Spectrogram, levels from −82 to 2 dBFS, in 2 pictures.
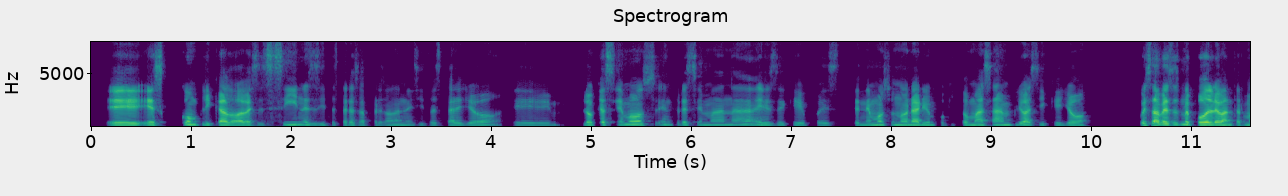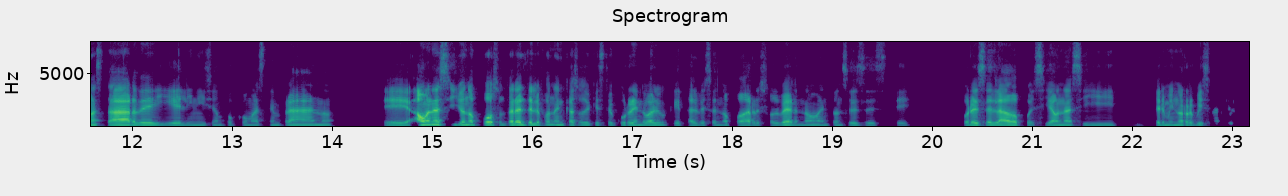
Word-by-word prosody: eh, 110 -1 +6
es 120 -1 +3 0.2
complicado. 110 -6 +3
A - - +6
veces 105 +3 -2
sí 120 0 -5
necesita 110 -2 -9
estar 110 +1 -10
esa 105 -2 -12
persona, 100 +3 -12
necesito 100 +1 -16
estar 105 0 -8
yo, 110 +6 -8
eh, 100 -1 -13 0.3
lo - - 0
que - - -4
hacemos 140 +5 -1
entre 120 -1 -9
semana 120 +4 -7
es 110 0 -7
de 115 0 -14
que 100 -2 -11
pues 95 -1 -18
tenemos 105 +3 -4
un 110 -1 -5
horario 110 0 +4
un 110 - -11
poquito 110 - -11
más 105 +1 -1
amplio, 115 +2 -1
así 120 -4 -4
que 105 - -13
yo 105 +1 -4 0.4
pues - - -3
a - - +11
veces 135 0 +6
me 130 -1 +4
puedo 120 +1 +9
levantar 110 -2 +6
más 110 0 -5
tarde 110 0 +5
y 95 -1 -10
él 100 0 -6
inicia 100 0 -17
un 100 - -22
poco 100 +2 -22
más 95 -1 -14
temprano, 105 +1 -6 0.5
eh, 100 -2 -3
aun 120 +3 +8
así, 130 -2 +1
yo 120 - 0
no 120 0 -2
puedo 125 - +3
soltar 115 +1 0
el 115 - +5
teléfono 120 +3 -3
en 115 - -7
caso 105 +2 -7
de 110 - -10
que - - -18
esté 105 +1 -16
ocurriendo 105 +1 -5
algo 110 +2 -5
que 95 - -16
tal 95 - -11
vez 95 0 -17
él 100 - -16
no 95 - -13
pueda 95 0 -4
resolver, 100 +2 -3
¿no?, 105 +2 -11
entonces, 95 0 -16
este, 95 -1 -21 0.5
por - - -2
ese 105 +3 -2
lado, 105 +1 +2
pues 100 -3 -17
sí, 105 - -15
aun 100 0 -2
así 100 -1 -9 0.3
termino 100 +1 -6
revisando. 105 - -11
105 Hz, 215 wpm, -25 LUFS, 100-115 Hz, 0.5 s, a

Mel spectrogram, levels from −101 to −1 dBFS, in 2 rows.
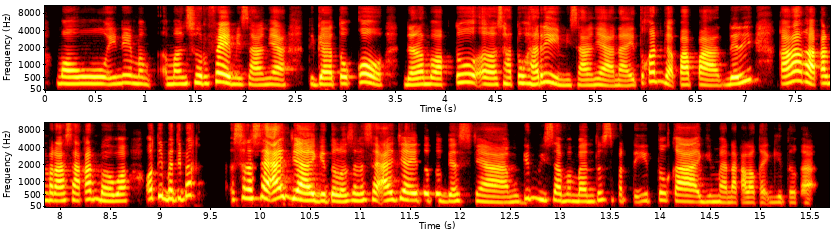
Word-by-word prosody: mau 265 0 +2
ini, 275 +4 -5
me 260 -2 -6 0.2
mensurvei 275 +3 +2
misalnya 230 -1 -4 0.2
3 240 0 +1
toko 270 -2 +2 0.2
dalam 230 +2 0
waktu, 235 +6 -2 0.2
eee, 245 -1 +1
1 260 +2 -4
hari 275 +2 0
misalnya, 210 -1 -4
nah 195 - -4
itu 215 - -14
kan 355 +3 -1
enggak 280 -5 -3
apa-apa. 225 -3 +1
Jadi 265 - +2 0.3
Kakak 290 +8 +6
nggak - - +7
akan 280 0 +2
merasakan 280 +3 +1
bahwa, 255 -1 0
oh 350 +7 -5
tiba-tiba 355 +1 0 0.4
selesai 365 +4 +5
aja 310 -8 +7
gitu 260 0 0
loh, 230 - 0
selesai 275 +3 -3
aja 310 +1 0
itu 275 0 -1
tugasnya 245 -5 -3
mungkin 345 +11 -9
bisa 290 -3 -3
membantu 240 0 -5
seperti 260 -5 -13
itu 290 - -6
Kak, 230 -4 +1
gimana 210 -3 -7
kalau 200 - -5
kayak 200 -1 -14
gitu, 205 -1 -13
Kak? 445 - -9
260 Hz, 170 wpm, -23 LUFS, 230-290 Hz, 0.4 s, nggak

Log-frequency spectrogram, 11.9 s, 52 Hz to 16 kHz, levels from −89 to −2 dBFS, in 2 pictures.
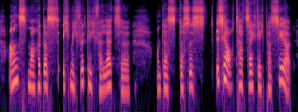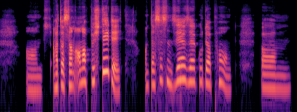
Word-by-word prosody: Angst 240 0 +3
mache, 190 0 -5
dass 195 -2 +2
ich 195 +1 -1
mich 190 -1 -7
wirklich 220 -4 -7
verletze. 160 -3 -5 0.5
Und 170 0 -12
das 170 -2 +1
das 185 0 +1
ist 195 -3 +1
ist 250 - +6
ja 280 -3 +3
auch 190 - -10
tatsächlich 200 -3 -3
passiert. 240 +9 -1 0.6
Und 155 -1 -13 0.2
hat 185 +3 -1
das 200 -4 +6
dann 200 -1 +2
auch - - +1
noch 245 0 +2
bestätigt. 260 - +3 0.4
Und 195 +3 -12
das 215 +3 +4
ist 260 -1 +2
'n 230 - -8
sehr, 260 +5 +1
sehr 245 0 -1
guter 245 -3 -5
Punkt. 205 -9 -12 0.5
Ähm. 170 -2 -9
195 Hz, 160 wpm, -22 LUFS, 170-240 Hz, 0.6 s, ist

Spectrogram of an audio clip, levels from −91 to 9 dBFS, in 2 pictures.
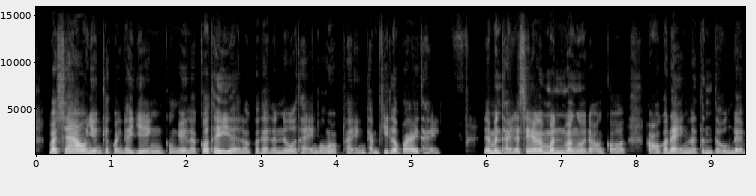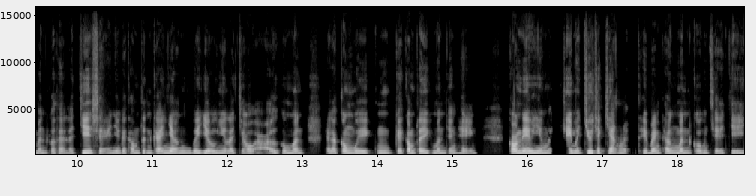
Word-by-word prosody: và 145 0 +6
sau 180 +5 +6
những 130 -5 +1
cái 170 - -4
khoảng 130 -1 -5
thời 135 -3 -1
gian, 130 0 -2
có 150 - -8
nghĩa 125 -5 -1
là, 130 -3 -3
có 185 +8 +4
thi 190 -1 +5
á 190 - +2
là, 130 - -5
có 135 +5 -7
thể 120 -1 -3
là 125 - -5
nửa 105 +3 -2
tháng 150 +9 -6
hoặc 170 - -4
là - - +1
1 100 - -23
tháng, 170 +12 -7
thậm 115 0 -5
chí 145 +6 -4
là - - +3
vài 95 -1 +3
tháng, - - -9 0.6
để 125 - +4
mình 130 -3 +5
thấy 150 +6 -2
là 165 - +1
xe 145 -1 +4
là 130 - +6
mình 120 -1 +4
và 110 0 +4
người 110 -1 -2
đó 155 - -5
có 160 +4 -5 0.3
họ 105 +4 -2
có 155 - 0
đáng 160 +7 +2
là 200 -9 -3
tin 130 0 -4
tưởng 125 - -5
để - - +1
mình 105 -6 -5
có 125 - -6
thể 115 -4 -4
là 110 - -9
chia 145 +8 +4
sẻ 115 -4 -6
những 135 0 -3
cái 150 - -3
thông 140 -2 -4
tin 130 0 -4
cá 145 +4 +2
nhân, 140 -4 0
ví 150 +3 +1
dụ 150 - +3
như 120 +3 -3
là - - -1
chỗ - - -4
ở - - -4
của 150 - -3
mình 110 -3 0 0.3
hay 110 - -3
là 105 - +1
công 120 -1 0
việc, 100 -1 +1
ưm, 120 -1 -3
cái 145 - -2
công 140 -1 +2
ty 120 -4 +2
của 120 +2 -8
mình 105 -4 -2
chẳng 105 +4 -5
hạn, 105 -7 -5 0.5
còn 120 +1 +6
nếu 175 +8 +6
như 190 -5 +2
mà 130 - -2 0.3
khi 155 - +5
mà 145 - 0
chưa 170 - +6
chắc 210 - -1
chắn 180 -3 +1
á 275 0 -6 0.2
thì 115 - -3
bản 110 +2 +1
thân 135 -2 -1
mình 105 -4 0
cũng 95 +4 -5
sẽ - - -5
chỉ 95 +1 -3
130 Hz, 300 wpm, -23 LUFS, 115-150 Hz, 0.6 s, và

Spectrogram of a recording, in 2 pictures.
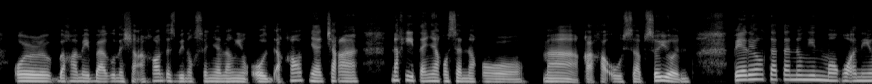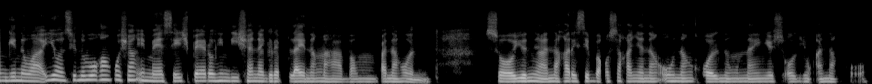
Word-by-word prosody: or 150 -2 +5
baka 150 0 -1
may 145 -1 +1
bago 140 +1 0
na 140 - -2
siyang - - -4
account 165 +5 -2
tas 155 - -2
binuksan 140 0 -3
niya 135 - +2
lang 140 +1 +1
'yong 135 - 0
old 135 -2 +3
account 180 +1 -1
niya, 145 -2 +2
tsaka 145 -1 +2 0.3
nakita 195 -5 0
niya 160 - +2
kung 150 -2 -2
saan 145 -3 0
ako 125 -3 -1 0.2
makakausap, 135 -1 0
so, 175 - +3
yun. 135 -6 +3 0.5
Pero 225 +3 +3
tatanungin 215 -2 +1
mo 180 -2 +2
kung 170 -1 0
ano 175 - 0
yung 175 - -1
ginawa, 165 -4 +2
yun 205 -1 +3
sinubukan 205 +3 +1
ko 215 - -1
siyang 205 -1 0
i-message 155 -1 -1
pero 165 0 +2
hindi 160 -1 0
siya 155 0 -1
nag-reply 145 -2 +1
ng 140 - -1
mahabang 130 -1 -4
panahon. 135 -5 -1 0.6
So, 135 -1 +3
yun 150 +3 +4
nga 135 -1 +2
naka-receive 145 +1 -1
ako 145 - -7
sa 155 +1 -6
kanya 140 -1 -1
ng - - -7
unang 145 -1 -1
call 135 -2 +1
nung 135 0 -2
nine-years-old 135 0 -3
yung 135 -2 -7
anak 130 0 -3
ko. - - -16
145 Hz, 200 wpm, -25 LUFS, 135-165 Hz, 0.6 s, or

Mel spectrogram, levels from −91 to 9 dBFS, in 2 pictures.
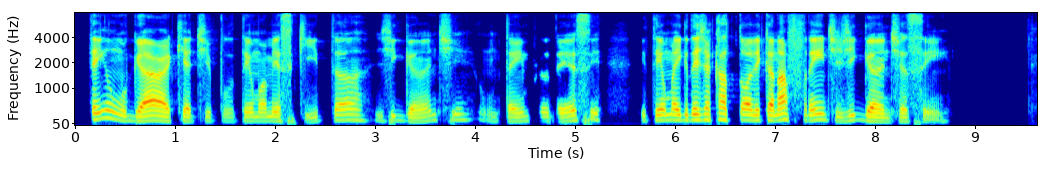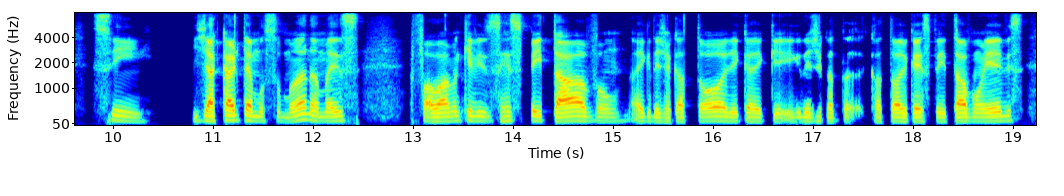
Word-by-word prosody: Tem 170 +5 +4
um 175 -7 -2
lugar 125 -1 +6
que - - -2
é - - +1
,tipo, 115 -2 -9
tem 115 - -4
uma 115 0 -4
mesquita 130 +4 -3
gigante, 130 +5 -7
um 110 -8 -20
templo 115 +2 -7
desse, 120 +5 -3 0.4
e - - -12
tem 140 - +1
uma 145 +1 +1
igreja 150 +1 +3
católica 145 -3 +3
na 150 +3 +7
frente 140 -4 0
gigante, 120 -5 +1
assim. 105 - -4 1.1
Sim. 120 -7 -5 0.5
Jacarta 135 +3 +5
é - - +9
muçulmana, 120 +3 -2
mas 120 +1 -1 0.5
falavam 115 +3 +1
que 130 - -2
eles 125 -1 -5
respeitavam 120 -2 +2
a - - -5
igreja 110 -1 -5
católica, 115 +1 -1
e 105 - -4
que - - -8
a - - -2
igreja 110 0 -6
cató 105 - -6 0.2
católica 110 0 -1
respeitavam 110 0 0
eles, 120 +3 0
120 Hz, 130 wpm, -23 LUFS, 110-135 Hz, 1.1 s, é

